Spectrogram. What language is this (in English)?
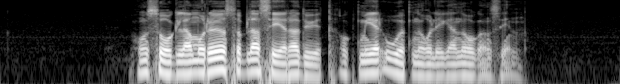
Swedish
